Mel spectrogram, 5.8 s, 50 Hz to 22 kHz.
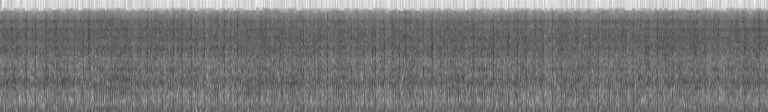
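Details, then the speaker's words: Small two-stroke snow blower on 50:1 mix that would not start because no fuel reached the carburetor (ran only on starting fluid); after cleaning the clogged jet at the carburetor bottom it holds a steady, even buzz with no stumbling: running normally. "we got it working baby oh all it was was that little uh jet down in the bottom uh very easy to clean out"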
